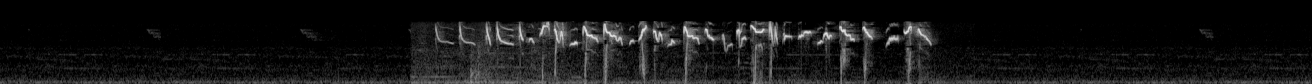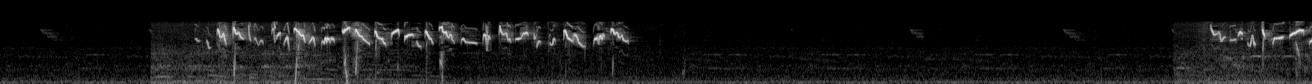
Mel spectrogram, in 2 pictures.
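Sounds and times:
white-eye twittering song: 4.2s - 9.4s, 13.5s - 13.9s, 15.0s - 19.5s, 23.8s - 24.1s, 25.2s - 26.2s.

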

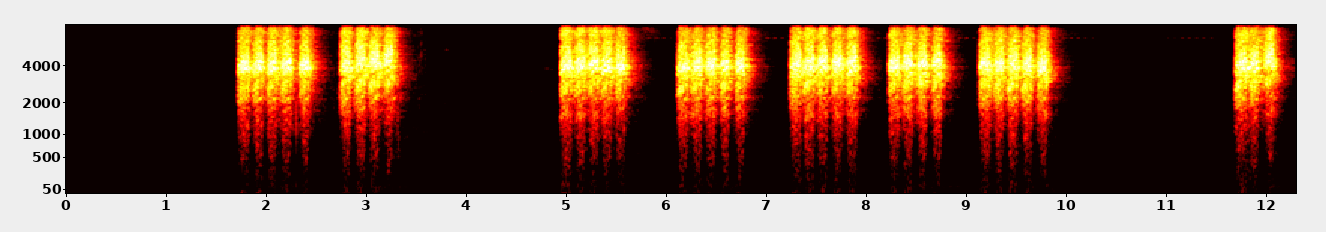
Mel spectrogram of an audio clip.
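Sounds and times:
green magpie harsh chattering: 1.7s - 3.5s, 5.0s - 10.1s, 11.7s - 12.2s.

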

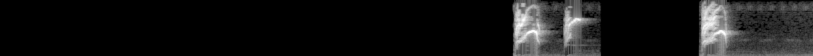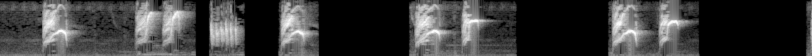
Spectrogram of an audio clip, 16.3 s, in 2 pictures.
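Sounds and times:
Lesser green leafbird song with chirps and buzzy trills: 5.2s - 6.0s, 7.0s - 11.3s, 12.2s - 13.3s, 14.2s - 15.1s.

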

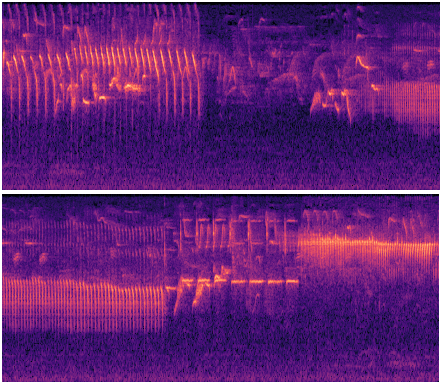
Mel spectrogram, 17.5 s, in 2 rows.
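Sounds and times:
canary song: 0.0s - 17.4s.

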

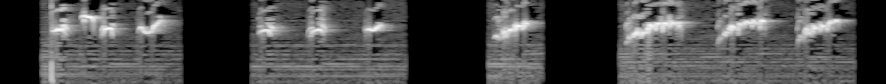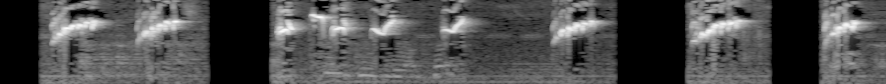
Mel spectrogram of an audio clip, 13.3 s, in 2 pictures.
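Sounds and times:
Lesser green leafbird singing whistles, chirps and buzzy chatter: 0.4s - 1.4s, 2.0s - 3.1s, 3.7s - 4.1s, 4.7s - 6.4s, 7.0s - 13.2s.

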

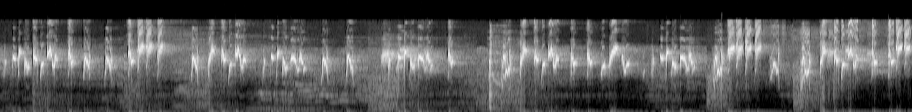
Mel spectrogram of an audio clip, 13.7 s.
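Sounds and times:
sooty-headed bulbul singing chirpy twittering phrases: 0.0s - 13.6s.

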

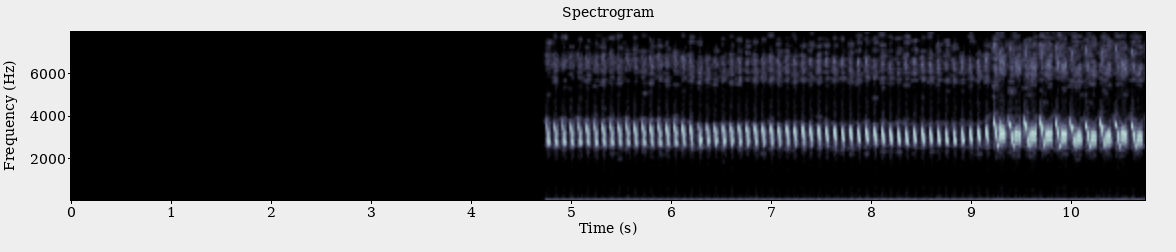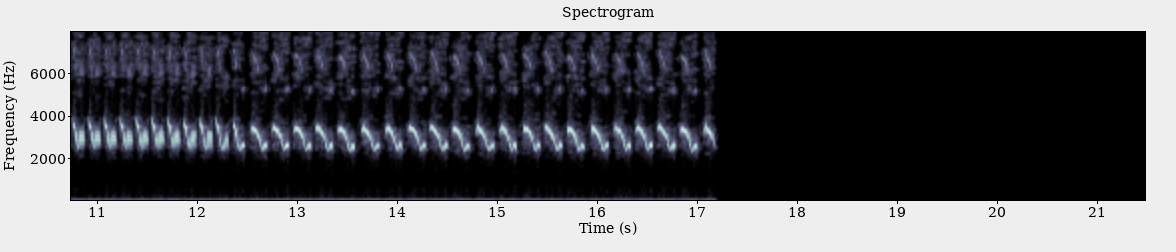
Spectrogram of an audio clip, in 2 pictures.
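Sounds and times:
European greenfinch buzzy trill: 4.7s - 17.2s.

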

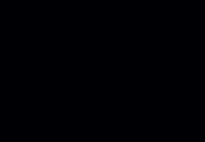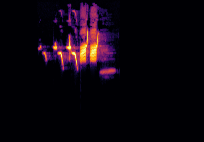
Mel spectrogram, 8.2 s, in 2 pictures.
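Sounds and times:
ortolan bunting singing: 4.9s - 6.5s.

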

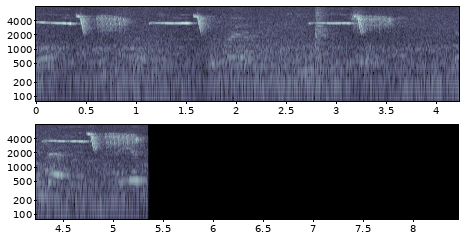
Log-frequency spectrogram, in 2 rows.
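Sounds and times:
two red-headed prenjak birds chirping: 0.0s - 2.0s, 2.6s - 5.4s.

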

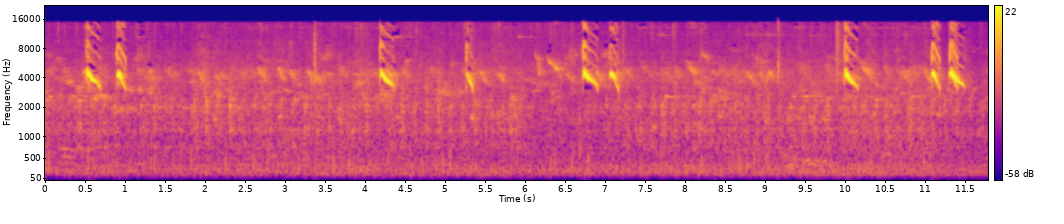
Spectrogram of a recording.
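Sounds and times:
white-eye calls: 0.0s - 11.7s.

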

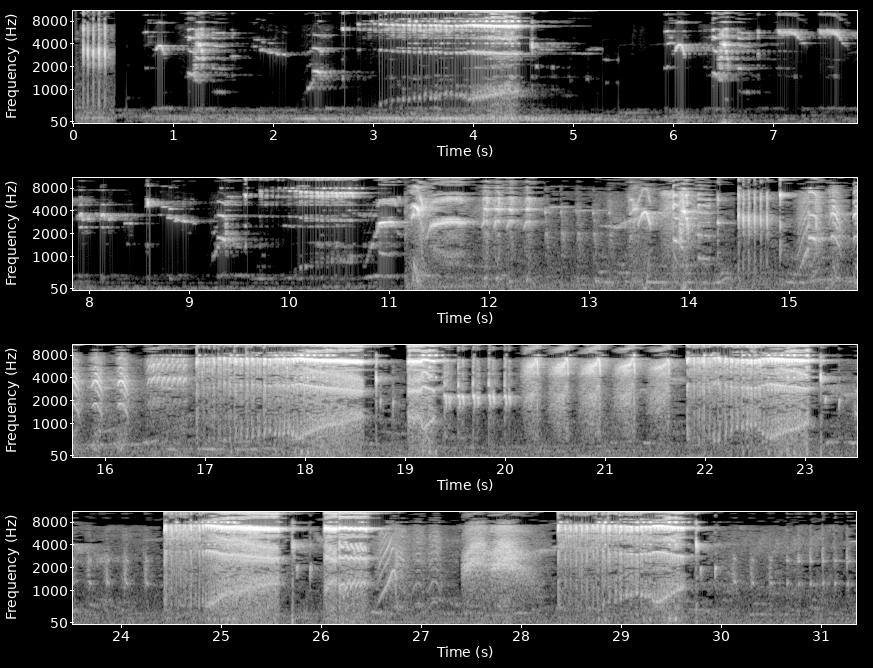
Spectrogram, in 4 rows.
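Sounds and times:
songbird song of chirps and whistles: 0.0s - 31.3s.

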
